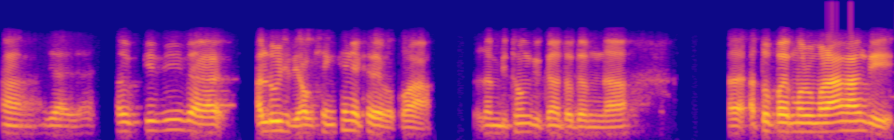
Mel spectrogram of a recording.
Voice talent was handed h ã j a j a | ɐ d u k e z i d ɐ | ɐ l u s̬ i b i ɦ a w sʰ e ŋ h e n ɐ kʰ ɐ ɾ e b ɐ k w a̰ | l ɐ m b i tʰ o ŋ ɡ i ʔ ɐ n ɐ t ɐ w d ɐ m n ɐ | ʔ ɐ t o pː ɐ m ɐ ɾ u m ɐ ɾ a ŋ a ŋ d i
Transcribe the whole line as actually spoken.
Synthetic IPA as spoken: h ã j a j a | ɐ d u k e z i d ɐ | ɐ l u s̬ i d i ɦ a w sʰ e ŋ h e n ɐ kʰ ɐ ɾ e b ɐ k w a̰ | l ɐ m b i tʰ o ŋ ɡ i k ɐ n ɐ t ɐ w d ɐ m n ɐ | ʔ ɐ t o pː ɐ m ɐ ɾ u m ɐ ɾ a ŋ a ŋ d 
